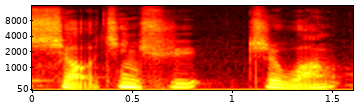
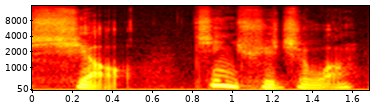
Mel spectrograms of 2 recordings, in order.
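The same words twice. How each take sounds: First: The break comes after the third syllable. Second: The break comes after the first syllable. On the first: A king of the small penalty box. The speaker calls it wrong. "不是小禁区之王" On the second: A lesser successor to the King of the Penalty Area. The speaker calls it right. "而是小禁区之王，因为以前是有个禁区之王的"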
